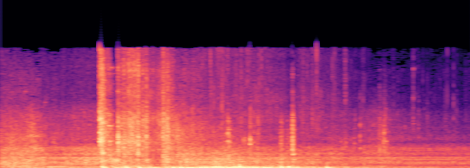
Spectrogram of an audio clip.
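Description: A vehicle engine rumbles close by.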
